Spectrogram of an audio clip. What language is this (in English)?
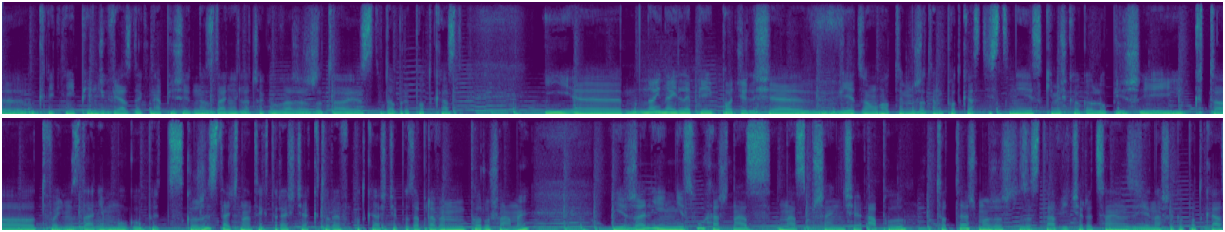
Polish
